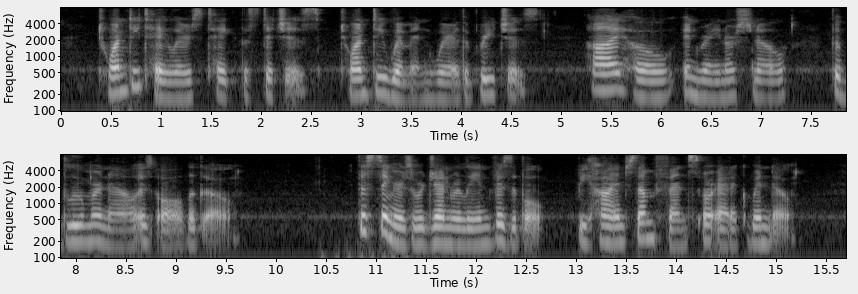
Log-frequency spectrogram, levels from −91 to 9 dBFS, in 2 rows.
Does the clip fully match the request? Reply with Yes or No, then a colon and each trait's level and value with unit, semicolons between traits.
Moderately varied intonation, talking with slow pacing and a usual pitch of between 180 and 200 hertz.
Yes: average, 4.0 semitones; slow, 130 wpm; medium, 185 Hz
